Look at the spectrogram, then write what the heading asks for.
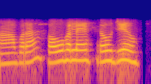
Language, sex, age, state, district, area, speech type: Odia, female, 45-60, Odisha, Angul, rural, conversation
